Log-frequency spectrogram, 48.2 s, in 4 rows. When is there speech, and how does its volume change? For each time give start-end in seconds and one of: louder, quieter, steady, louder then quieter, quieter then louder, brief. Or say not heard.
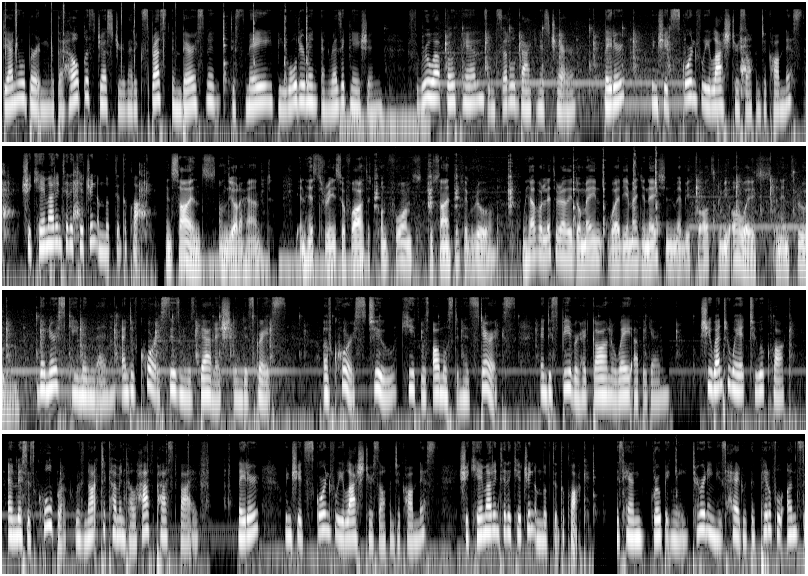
0.0-48.1 steady.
